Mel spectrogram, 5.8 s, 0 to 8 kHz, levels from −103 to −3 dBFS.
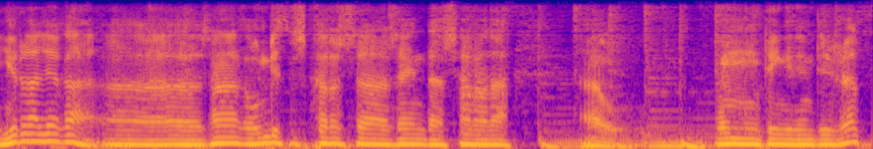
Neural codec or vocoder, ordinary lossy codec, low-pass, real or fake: codec, 44.1 kHz, 7.8 kbps, DAC; Opus, 32 kbps; 7.2 kHz; fake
